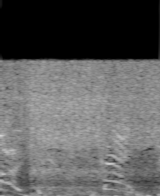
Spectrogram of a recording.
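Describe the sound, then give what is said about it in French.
Water sloshing and splashing as a building floods after a large wave is set off: a loud, continuous, churning rush with indistinct voice-like sounds mixed in throughout. “Hey, y'a de l'eau partout. Y'a de l'eau partout.”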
